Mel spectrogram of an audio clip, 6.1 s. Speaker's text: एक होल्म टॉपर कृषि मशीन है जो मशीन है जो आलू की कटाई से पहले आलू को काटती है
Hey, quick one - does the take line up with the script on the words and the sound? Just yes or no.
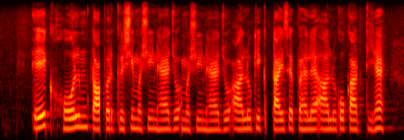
no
